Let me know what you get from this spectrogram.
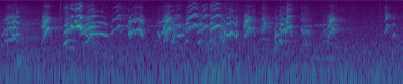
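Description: Birds chirping and twittering, many short calls in quick succession, busiest in the first few seconds and thinning out near the end.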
